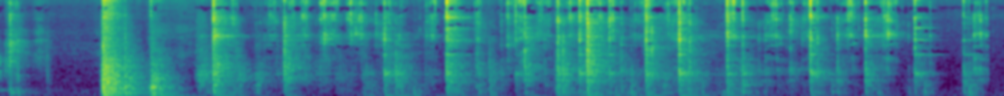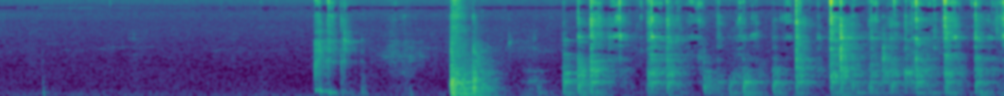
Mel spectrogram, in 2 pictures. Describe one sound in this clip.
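A spoon clinks and scrapes against a ceramic bowl while stirring.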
